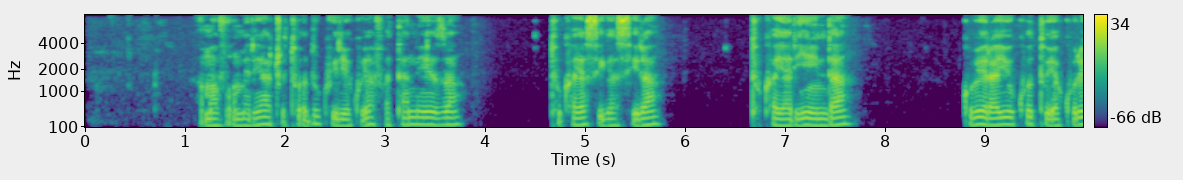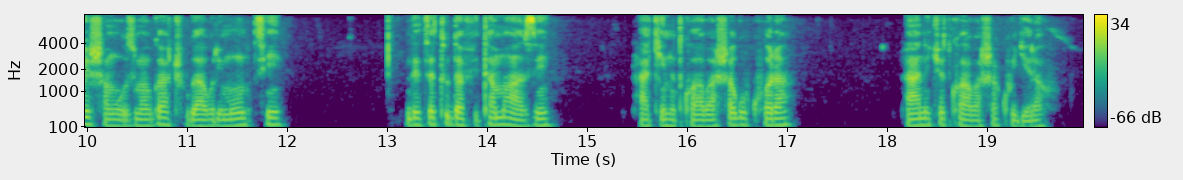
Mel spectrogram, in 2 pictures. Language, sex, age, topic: Kinyarwanda, male, 18-24, health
